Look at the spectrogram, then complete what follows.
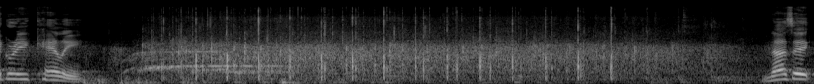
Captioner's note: applause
